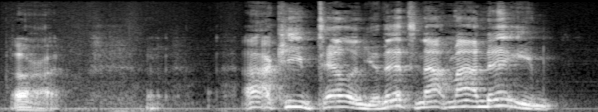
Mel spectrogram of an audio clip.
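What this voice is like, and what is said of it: Put-on hillbilly or trucker accent. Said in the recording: “shitty, a terrible. What do you call it? Hillbilly accent or trucker accent? ... That was pretty good.”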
